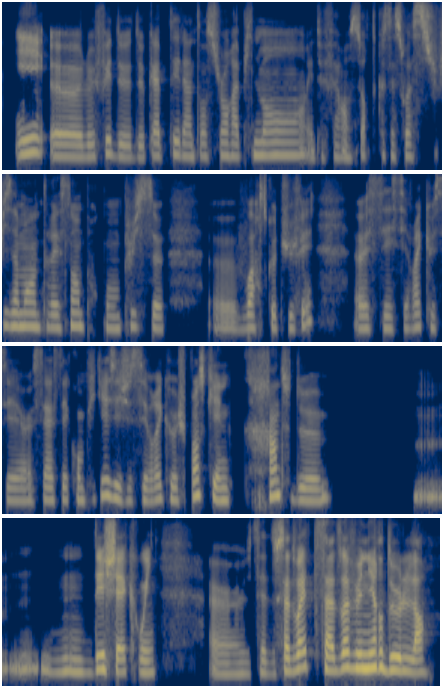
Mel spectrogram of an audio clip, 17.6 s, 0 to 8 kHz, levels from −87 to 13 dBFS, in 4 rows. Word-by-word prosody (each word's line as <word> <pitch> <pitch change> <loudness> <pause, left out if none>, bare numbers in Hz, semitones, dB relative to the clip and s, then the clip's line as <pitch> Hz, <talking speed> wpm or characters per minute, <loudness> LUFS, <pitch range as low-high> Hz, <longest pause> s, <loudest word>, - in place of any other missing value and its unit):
et 215 +2 +2
heu, 170 -1 -1
le 165 +1 -9
fait 210 +4 -7
de 170 -2 -8
de 160 0 -12
capter 185 +3 -7
l'intention 175 +1 -8
rapidement 185 +1 -7
et - - -13
de 165 - -18
faire 165 - -14
en - - -10
sorte - - -7
que 190 - -14
ça 175 -1 -13
soit 175 +1 -4
suffisamment 200 +2 -3
intéressant 190 +1 -6
pour - - -21
qu'on 170 -1 -11
puisse, 195 +1 -9
heu 170 -1 -5 0.5
heu, 90 -1 -10
voir 185 +3 -5
ce - - -6
que 175 - -8
tu 175 0 -9
fais, 210 +8 -8 0.5
heu, 175 - -4
c'est 170 +1 -11
c'est 170 +1 -13
vrai 190 +2 -7
que 180 - -11
c'est, 170 0 -9
heu, - - -9
c'est 180 +3 -7
assez 175 0 -7
compliqué 185 +7 -8
et 200 -5 -2
je 170 0 -5
c'est 170 +1 -8
vrai 185 +4 -4
que 180 -2 -7
je - - -6
pense 235 +2 +1
qu'il 195 - -1
y - - -2
a - - -2
une 170 - -7
crainte 220 -2 -1
de, 175 +2 -4 0.9
mmh, 220 -5 -8
d'échec, 185 -3 +8
oui, 170 -1 +1 0.6
heu, 150 0 -4 0.3
ce 165 -2 -6
ça 190 +5 +7
doit 225 +3 +9
être 235 - -2
ça 200 -3 +7
doit 235 +4 +8
venir 230 +1 +9
de 205 0 +5
là. 180 -2 +6
185 Hz, 220 wpm, -21 LUFS, 170-205 Hz, 0.9 s, doit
